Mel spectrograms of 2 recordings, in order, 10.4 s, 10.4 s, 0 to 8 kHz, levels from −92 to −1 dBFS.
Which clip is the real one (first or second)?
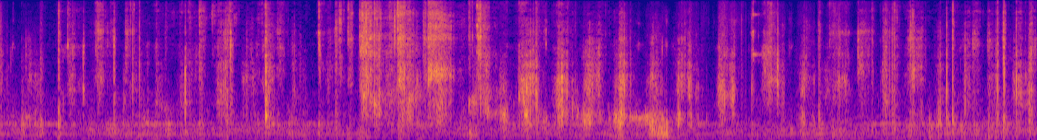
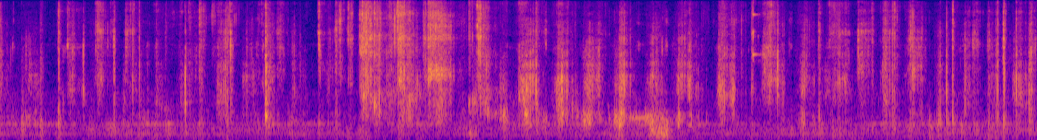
second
